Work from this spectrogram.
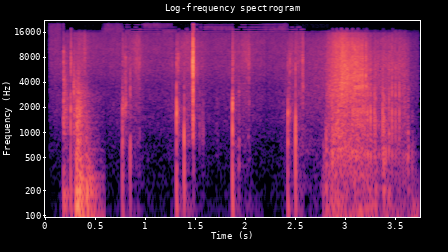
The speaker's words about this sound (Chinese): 我再回去问问。陈红拉门出去，很快出现在单向玻璃另一侧讯问室。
